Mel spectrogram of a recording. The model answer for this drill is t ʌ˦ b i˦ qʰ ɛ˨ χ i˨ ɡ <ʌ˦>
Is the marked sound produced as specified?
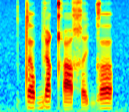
yes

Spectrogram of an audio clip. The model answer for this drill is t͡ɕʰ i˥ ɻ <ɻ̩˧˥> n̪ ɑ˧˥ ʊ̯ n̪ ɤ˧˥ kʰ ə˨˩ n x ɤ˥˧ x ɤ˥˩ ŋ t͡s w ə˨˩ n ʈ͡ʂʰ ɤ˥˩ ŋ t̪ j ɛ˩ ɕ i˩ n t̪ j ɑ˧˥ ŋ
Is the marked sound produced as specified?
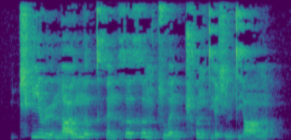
yes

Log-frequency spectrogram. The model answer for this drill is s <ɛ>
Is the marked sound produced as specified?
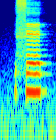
yes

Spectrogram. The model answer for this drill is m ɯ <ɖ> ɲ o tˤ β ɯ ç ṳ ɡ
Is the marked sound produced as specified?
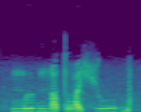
no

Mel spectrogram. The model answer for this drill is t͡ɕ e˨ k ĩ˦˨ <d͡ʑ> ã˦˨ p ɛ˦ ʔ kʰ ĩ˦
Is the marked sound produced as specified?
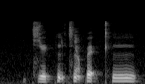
no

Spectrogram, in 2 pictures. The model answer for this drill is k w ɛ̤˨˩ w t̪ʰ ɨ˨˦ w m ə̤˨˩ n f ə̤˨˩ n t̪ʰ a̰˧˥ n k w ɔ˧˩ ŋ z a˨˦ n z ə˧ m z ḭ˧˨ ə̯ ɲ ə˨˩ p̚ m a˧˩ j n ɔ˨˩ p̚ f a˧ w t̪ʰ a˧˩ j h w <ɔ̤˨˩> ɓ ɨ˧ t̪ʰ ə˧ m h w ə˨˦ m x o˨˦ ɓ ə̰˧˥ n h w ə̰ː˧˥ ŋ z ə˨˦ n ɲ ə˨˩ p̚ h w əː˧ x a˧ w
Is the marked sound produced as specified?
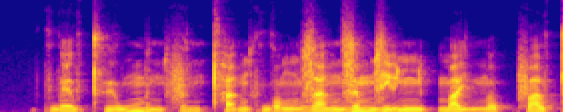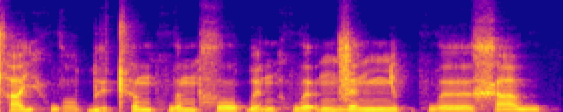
yes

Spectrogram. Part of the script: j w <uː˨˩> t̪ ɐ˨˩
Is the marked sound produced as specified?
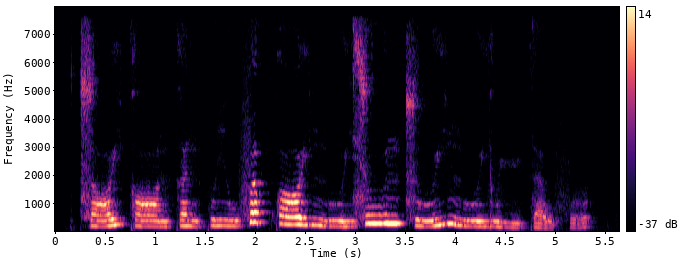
no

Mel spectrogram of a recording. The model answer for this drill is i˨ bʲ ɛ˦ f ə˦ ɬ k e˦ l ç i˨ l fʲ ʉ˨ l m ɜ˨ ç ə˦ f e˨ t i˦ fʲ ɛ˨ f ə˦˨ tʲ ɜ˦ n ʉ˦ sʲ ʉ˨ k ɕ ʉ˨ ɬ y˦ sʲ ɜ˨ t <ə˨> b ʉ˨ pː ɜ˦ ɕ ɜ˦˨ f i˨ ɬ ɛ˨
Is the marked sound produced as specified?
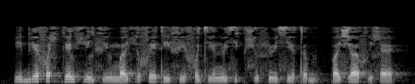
yes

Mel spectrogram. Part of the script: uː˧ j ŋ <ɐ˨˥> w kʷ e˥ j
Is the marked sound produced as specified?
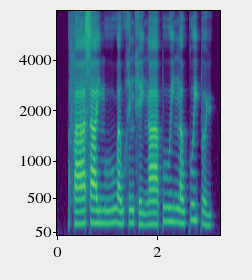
yes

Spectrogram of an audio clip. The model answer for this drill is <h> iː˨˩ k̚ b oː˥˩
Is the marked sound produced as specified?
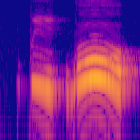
no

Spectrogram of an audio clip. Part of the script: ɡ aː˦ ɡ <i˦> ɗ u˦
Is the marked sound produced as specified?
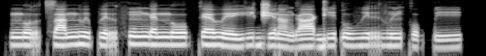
yes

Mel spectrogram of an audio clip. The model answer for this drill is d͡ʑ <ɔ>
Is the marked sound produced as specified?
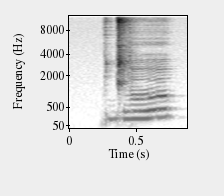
no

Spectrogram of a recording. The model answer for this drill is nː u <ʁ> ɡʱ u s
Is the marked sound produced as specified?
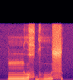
no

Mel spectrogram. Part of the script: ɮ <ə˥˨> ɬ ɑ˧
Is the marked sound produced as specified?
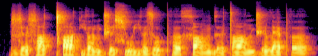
no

